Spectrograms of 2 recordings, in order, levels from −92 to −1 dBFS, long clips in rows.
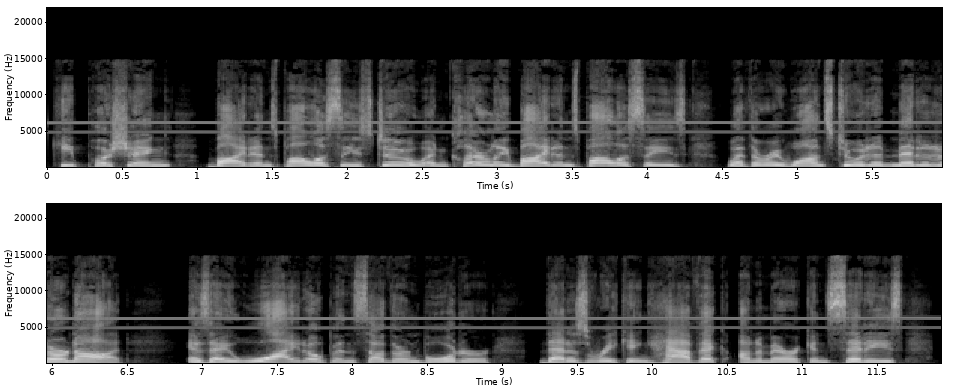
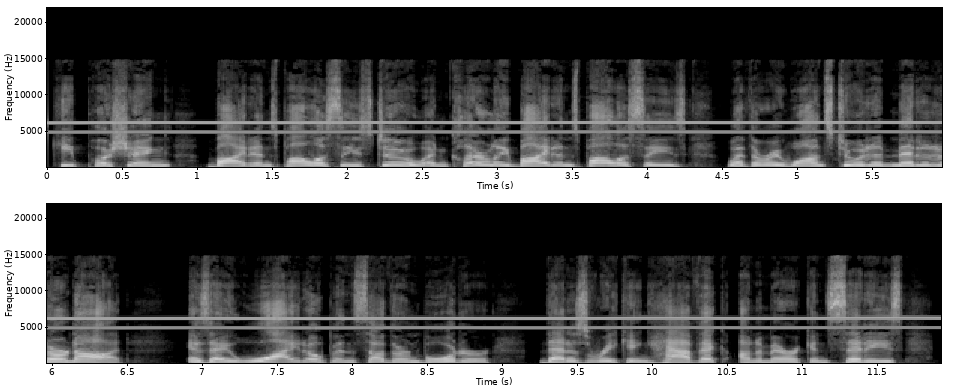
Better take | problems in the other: first | high-pitched whine; loud; throughout; 6.5 kHz, 5 dB below the speech; faint in the first

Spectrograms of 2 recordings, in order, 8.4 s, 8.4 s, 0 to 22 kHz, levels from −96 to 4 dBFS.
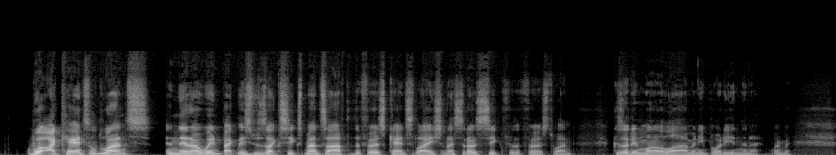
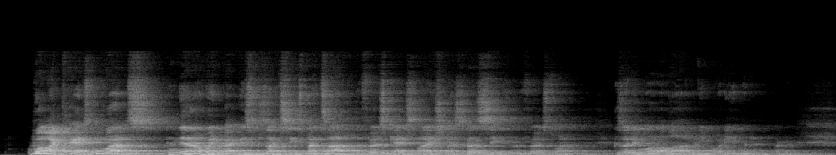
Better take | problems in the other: first | off-mic speech; far // room echo; noticeable; dies away in 1.4 s

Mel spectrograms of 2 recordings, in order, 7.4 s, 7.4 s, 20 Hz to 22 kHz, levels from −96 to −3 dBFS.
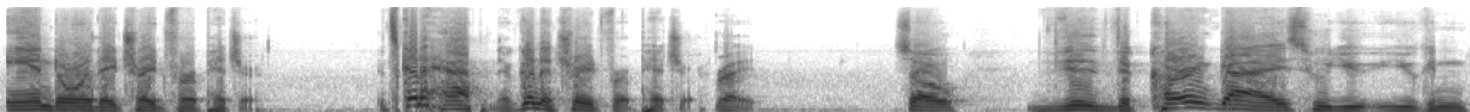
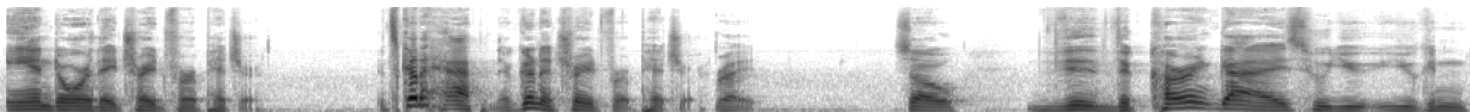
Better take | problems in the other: second | distortion; heavy; 9% of the sound clipped

